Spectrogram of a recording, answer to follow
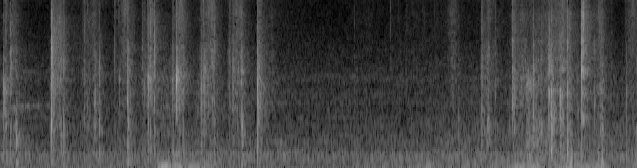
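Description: A deck of tarot cards shuffled by hand: a run of quick card clicks and rustles that thins out about three seconds in and picks up again near the end.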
